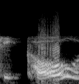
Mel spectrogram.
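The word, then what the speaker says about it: Picoult: i've ever read her jodie pico is that how it's pronounced yeah yeah yeah i i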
